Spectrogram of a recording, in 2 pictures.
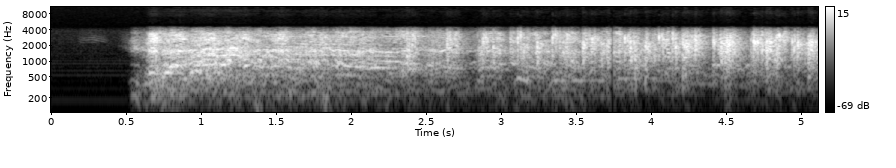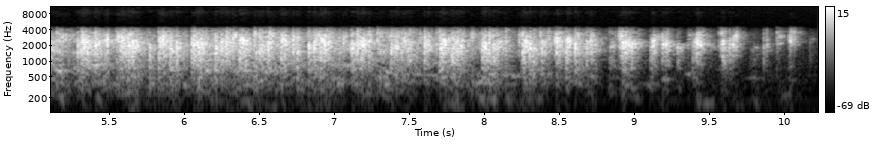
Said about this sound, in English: Big round of applause for Barack Obama, who could have been elected again.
